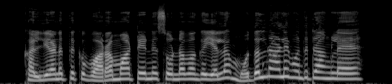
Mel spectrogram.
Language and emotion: Tamil, surprised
